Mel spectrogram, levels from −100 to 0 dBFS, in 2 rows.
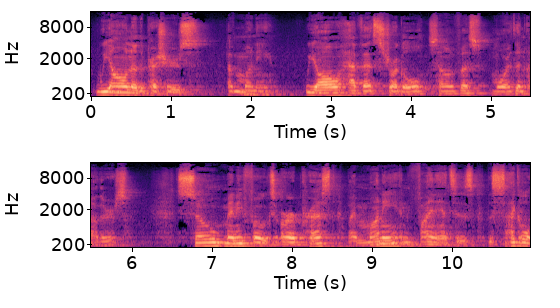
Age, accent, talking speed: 30-49, American, 160 wpm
